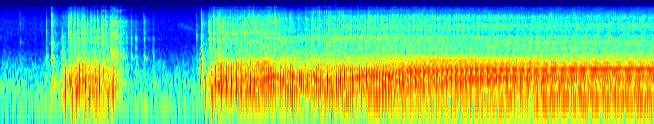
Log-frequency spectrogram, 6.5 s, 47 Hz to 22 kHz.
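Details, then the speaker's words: Echo PB-2520 two-stroke blower with customer-misadjusted carburetor, started on choke: catches after a couple of pulls then climbs unevenly to a strained high buzz, labors at full throttle and won't idle; suspected clogged carburetor screen. "I think I just need to clean out the carburetor, see how it would rev up and it'd reach a baseline, it seemed like, and when it would, sometimes it'd go up, sometimes not."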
